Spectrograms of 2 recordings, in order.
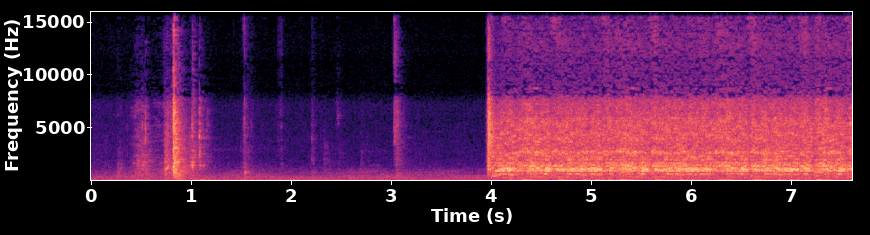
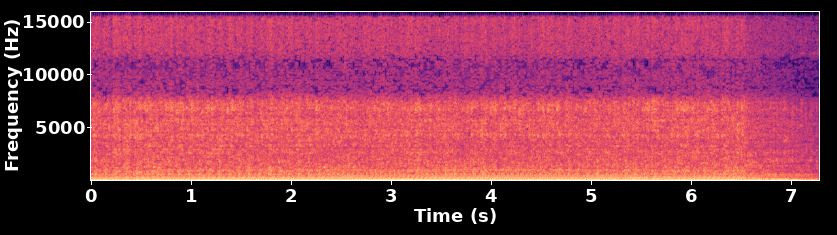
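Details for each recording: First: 1967 Ford F100 after extensive rewiring: about seven seconds of steady starter churn, near three turns a second, with no catch or firing. Fuel system primed to about 40 psi, and the owner suspects timing needs adjusting. Cranks but won't start. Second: 1967 Ford F100 truck running for the first time after electrical rewiring and ignition timing adjustments: even, steady idle with a firm low rumble, no knocks or misses; normal idle.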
